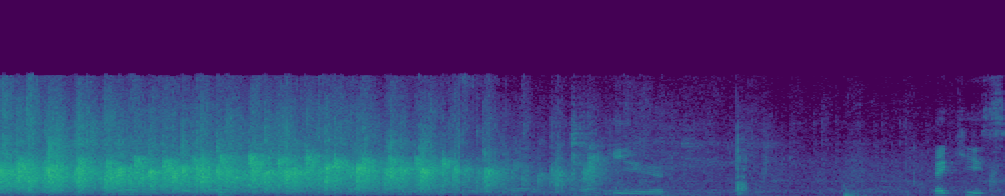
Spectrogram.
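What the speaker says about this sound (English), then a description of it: "So let's give a big round of applause to Mrs. Aya Ayete." Audience applause at a STEM camp event, loud and dense at first, then thinning out and fading to scattered claps, with voices underneath.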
